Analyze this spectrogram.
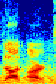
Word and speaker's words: Fibo.art: It's called Fibo.art. And you spell it, please? Yeah, FIBO.ART. FIBO.ART. Oh, B. FIB as in ball, Yeah. O.ART, like Fibonacci, Fibo.art.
